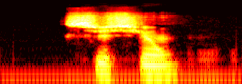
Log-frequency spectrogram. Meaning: sucking, suction
- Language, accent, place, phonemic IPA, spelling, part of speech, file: French, France, Lyon, /sy.sjɔ̃/, succion, noun, LL-Q150 (fra)-succion.wav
